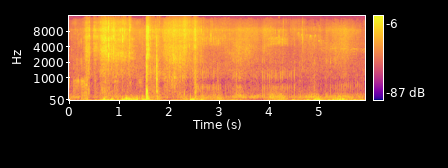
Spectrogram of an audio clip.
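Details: Bruce, a pet cat, purring while rubbing against a man's legs; a steady low rumbling purr runs throughout, broken by a few sharp clicks and bumps of movement.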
